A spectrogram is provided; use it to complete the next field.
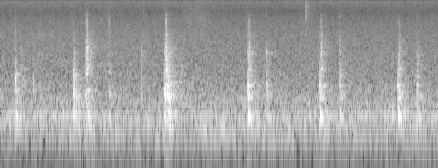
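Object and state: Plastic toy keyboard keys tapped.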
